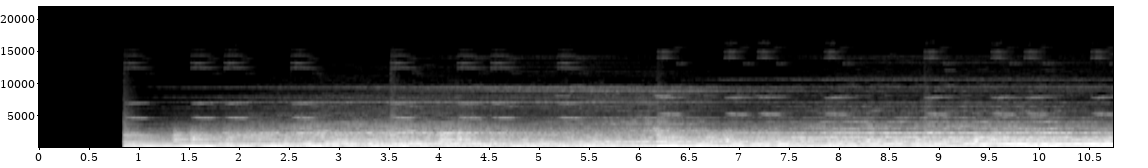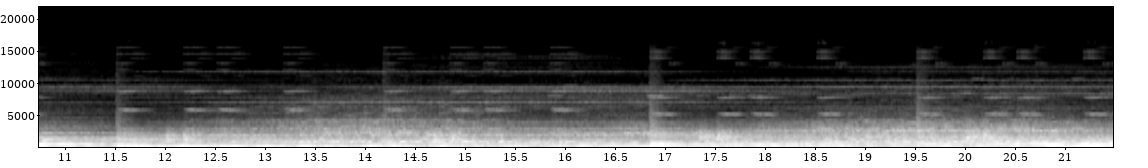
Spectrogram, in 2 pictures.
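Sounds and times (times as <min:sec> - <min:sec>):
dreamy ambient relaxation music: 0:00.9 - 0:21.4.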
